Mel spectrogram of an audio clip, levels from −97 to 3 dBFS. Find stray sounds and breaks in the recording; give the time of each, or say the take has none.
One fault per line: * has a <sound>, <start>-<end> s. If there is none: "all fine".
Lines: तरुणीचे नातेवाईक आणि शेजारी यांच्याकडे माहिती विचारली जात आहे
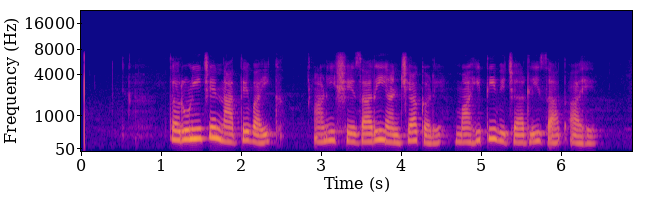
all fine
